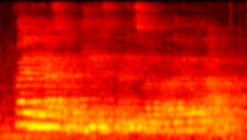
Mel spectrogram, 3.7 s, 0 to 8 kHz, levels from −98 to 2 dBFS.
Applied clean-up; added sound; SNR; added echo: none; Thunder / Rain; 19 dB; reverberation time 2.1 s.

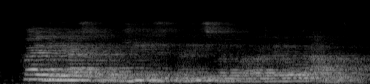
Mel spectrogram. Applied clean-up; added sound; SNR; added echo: neural separator model SepFormer DNS4.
